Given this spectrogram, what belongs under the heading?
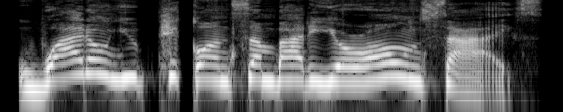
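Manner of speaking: a small cub's high, defiant challenge; bravest voice. A narrator's reading. Simba standing up to the hyenas, bravely defiant. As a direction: puff yourself up to face the bullies. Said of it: "in his bravest voice".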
